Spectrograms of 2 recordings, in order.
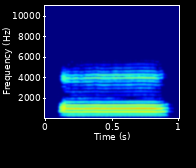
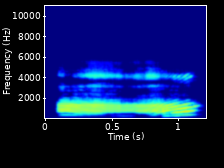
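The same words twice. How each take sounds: First: The pitch stays high and level throughout. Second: The pitch dips low, then rises again. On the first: "일성은 솔에서 솔로 가는 음입니다" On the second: "레에서 도로 내려왔다가 파까지 올라가죠"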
